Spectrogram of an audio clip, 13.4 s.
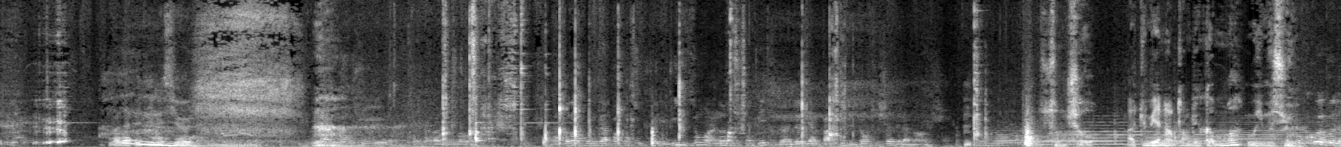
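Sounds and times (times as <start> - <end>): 
dishes and cutlery clinking at an inn's supper table: 0.0 - 1.0, 4.2 - 8.9, 9.6 - 10.5
speech: 1.1 - 2.3, 3.1 - 4.8, 5.4 - 13.3.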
